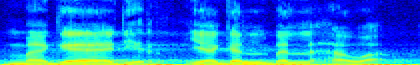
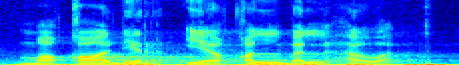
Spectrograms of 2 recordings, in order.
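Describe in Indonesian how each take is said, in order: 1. Bunyi qaf diucapkan sebagai g keras. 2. Bunyi qaf diucapkan sebagai q dalam.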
